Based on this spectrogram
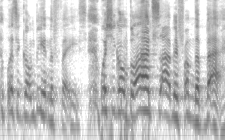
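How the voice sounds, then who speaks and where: A man with a high voice for his sex raises and projects it over noticeable background noise. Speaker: pastor. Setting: church. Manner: call-and-response with congregation.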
